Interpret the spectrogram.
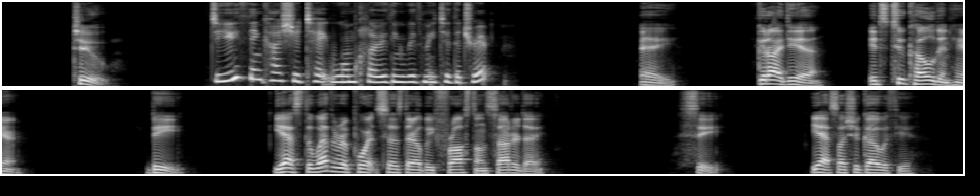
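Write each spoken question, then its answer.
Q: Do you think I should take warm clothing with me to the trip?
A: B: Yes, the weather report says there'll be frost on Saturday.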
